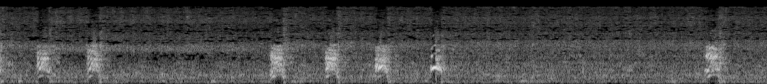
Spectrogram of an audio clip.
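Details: Sandy, a long-coated German Shepherd pet dog in India, barks seven times in short, sharp bursts, first in quick pairs and triplets, then a pause before a final bark, with steady background hiss.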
